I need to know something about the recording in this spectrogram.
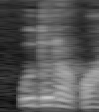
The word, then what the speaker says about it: would: 읽을 때 이 would의 L 소리를 내지 않고 읽습니다. 묵음입니다. 그래서 would라고 하면 됩니다.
